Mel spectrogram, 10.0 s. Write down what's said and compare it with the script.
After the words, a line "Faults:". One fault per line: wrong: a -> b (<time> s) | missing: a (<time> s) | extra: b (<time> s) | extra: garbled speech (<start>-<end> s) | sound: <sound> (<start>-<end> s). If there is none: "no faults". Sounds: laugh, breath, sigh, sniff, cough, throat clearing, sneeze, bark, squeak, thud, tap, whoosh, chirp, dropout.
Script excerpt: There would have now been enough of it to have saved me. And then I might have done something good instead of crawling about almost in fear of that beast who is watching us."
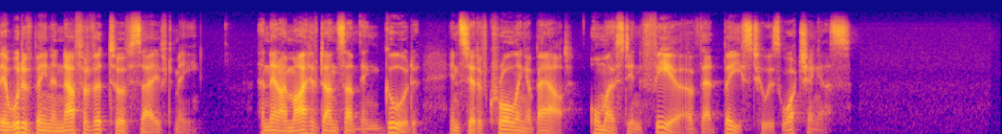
There would have been enough of it to have saved me. And then I might have done something good instead of crawling about almost in fear of that beast who is watching us."
Faults:
missing: now (0.4 s)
